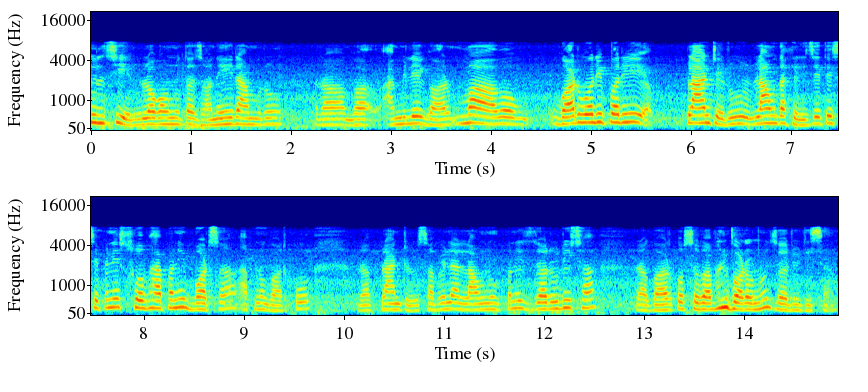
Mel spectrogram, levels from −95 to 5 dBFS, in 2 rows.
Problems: background sounds at intervals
